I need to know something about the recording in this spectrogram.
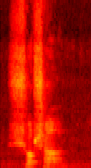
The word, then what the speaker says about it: শ্মশান: যদি শব্দের প্রথম ব্যঞ্জন বর্ণের সঙ্গে মফলা যুক্ত থাকে তাহলে তার কোনো উচ্চারণ হয় না।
